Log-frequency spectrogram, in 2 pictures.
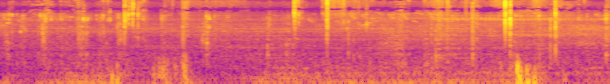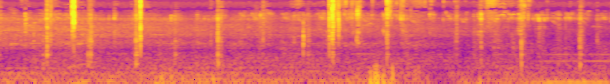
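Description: Close-up chewing of a soft, chewy date-and-almond fruit bar, with scattered small crunches and clicks. There are two louder thumps about six and twelve seconds in, over a low steady rumble.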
